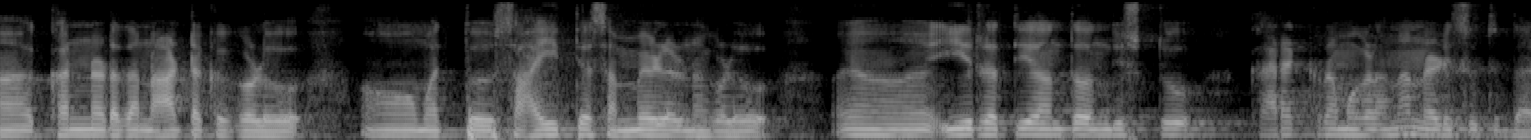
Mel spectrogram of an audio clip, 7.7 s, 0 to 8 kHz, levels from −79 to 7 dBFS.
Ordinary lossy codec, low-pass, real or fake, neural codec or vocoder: MP3, 64 kbps; 7.2 kHz; real; none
